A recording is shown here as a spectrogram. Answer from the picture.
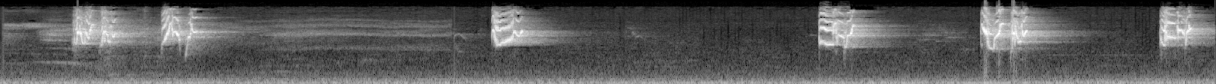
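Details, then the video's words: Lovebird calling to draw out other lovebirds: six shrill, scratchy, stuttering bursts across eight seconds at uneven intervals, some close in pairs, each bright and piercing, with a low steady hiss beneath. "Lovebird Ngekek"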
